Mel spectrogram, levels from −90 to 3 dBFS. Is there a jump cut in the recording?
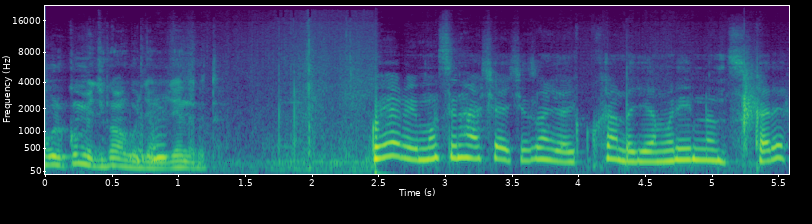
no; 0 cuts

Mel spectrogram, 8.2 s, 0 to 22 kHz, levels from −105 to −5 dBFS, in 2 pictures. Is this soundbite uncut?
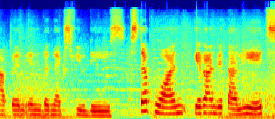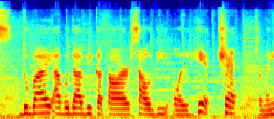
no; 1 cut; at 1.8 s

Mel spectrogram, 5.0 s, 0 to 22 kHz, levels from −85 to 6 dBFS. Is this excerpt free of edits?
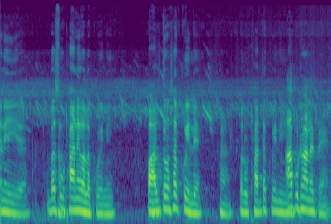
yes; 0 cuts

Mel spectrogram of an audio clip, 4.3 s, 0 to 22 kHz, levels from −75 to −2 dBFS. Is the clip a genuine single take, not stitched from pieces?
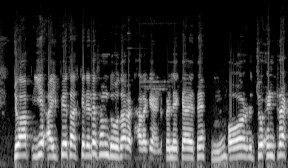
no; 1 cut; at 1.4 s

